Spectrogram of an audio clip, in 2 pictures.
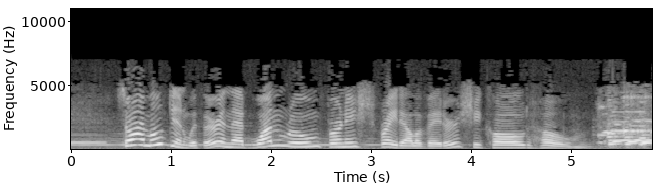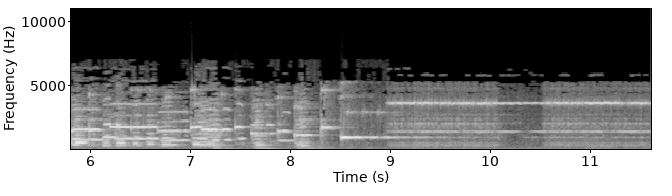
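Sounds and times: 
speech: 0.5 - 8.0
metallic telephone bell ringing: 7.0 - 11.5.

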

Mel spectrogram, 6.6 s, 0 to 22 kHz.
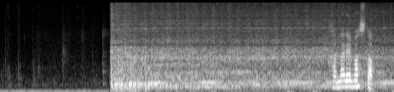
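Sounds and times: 
coffee machine grinding and brewing: 1.8 - 6.5
speech: 5.6 - 6.4.

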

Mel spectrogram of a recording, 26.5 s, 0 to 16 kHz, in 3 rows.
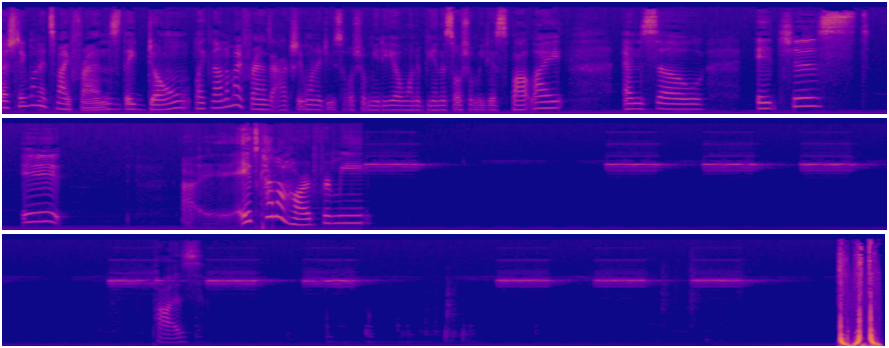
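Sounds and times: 
speech: 0.0 - 8.5, 9.1 - 9.6, 10.7 - 12.7, 19.3 - 19.8
fire alarm beeping in high-pitched tones: 12.5 - 21.5, 22.6 - 25.4.

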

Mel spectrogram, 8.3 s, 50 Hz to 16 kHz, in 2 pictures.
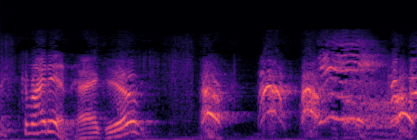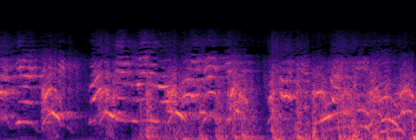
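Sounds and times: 
speech: 0.2 - 2.4, 3.2 - 8.3
puppy barking: 2.0 - 6.7, 8.0 - 8.3.

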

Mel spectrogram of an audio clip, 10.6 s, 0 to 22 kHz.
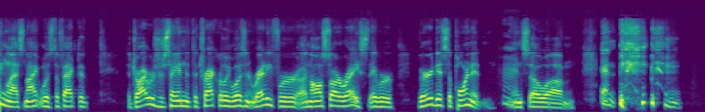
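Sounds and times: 
speech: 0.0 - 10.3
person coughing: 9.3 - 10.2.

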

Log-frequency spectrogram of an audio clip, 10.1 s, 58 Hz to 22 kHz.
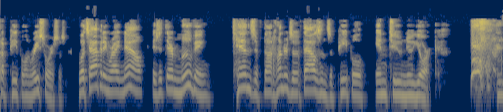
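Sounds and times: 
speech: 0.0 - 8.9
person sneezing: 9.4 - 10.0.

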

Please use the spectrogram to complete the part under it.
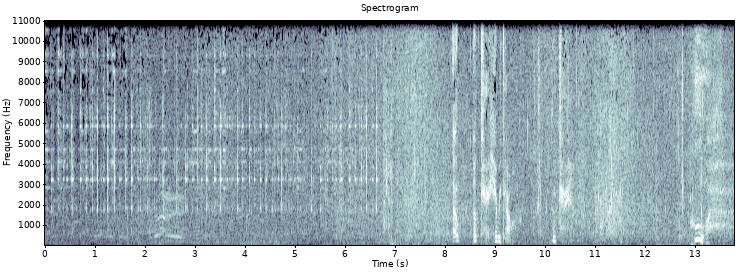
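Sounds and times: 
rope strain: 0.0 - 7.0
wooden creaks of rowboat being lowered from a ship: 0.0 - 7.0
splash and churn as rowboat hull meets the water: 0.8 - 13.7
speech: 8.2 - 9.5, 10.1 - 10.5, 13.1 - 13.4.

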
